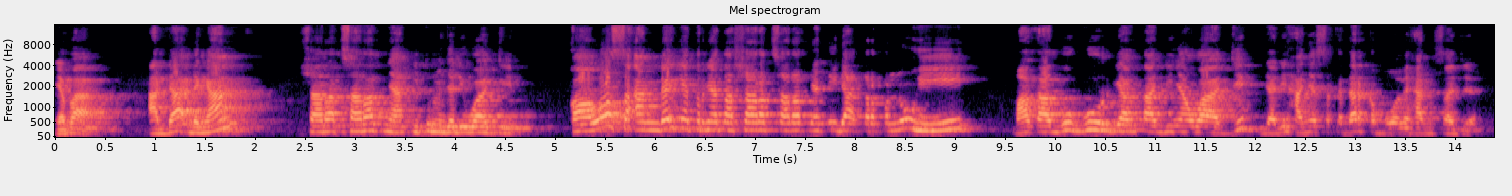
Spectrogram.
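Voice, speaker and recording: A man's voice: high-pitched, measured pace, lo-fi sound. A male religious teacher giving a conversational mosque lecture, often checking with his listeners. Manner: conversational, keeps checking with the audience. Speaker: ustadz teaching a weekly study circle. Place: mosque hall. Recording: echoey mosque hall.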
